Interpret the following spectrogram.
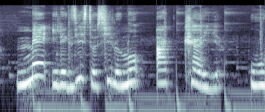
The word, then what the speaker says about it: accueil: But there is also the word "accueil" where we have an open E because it is the last syllable of the word.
